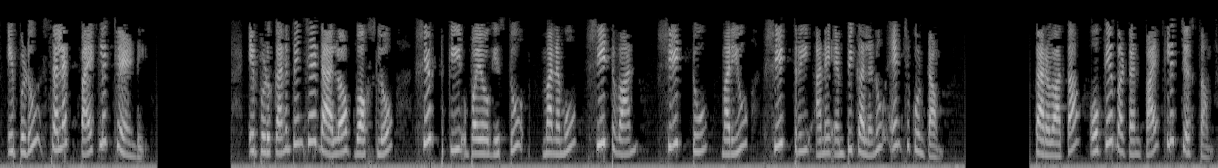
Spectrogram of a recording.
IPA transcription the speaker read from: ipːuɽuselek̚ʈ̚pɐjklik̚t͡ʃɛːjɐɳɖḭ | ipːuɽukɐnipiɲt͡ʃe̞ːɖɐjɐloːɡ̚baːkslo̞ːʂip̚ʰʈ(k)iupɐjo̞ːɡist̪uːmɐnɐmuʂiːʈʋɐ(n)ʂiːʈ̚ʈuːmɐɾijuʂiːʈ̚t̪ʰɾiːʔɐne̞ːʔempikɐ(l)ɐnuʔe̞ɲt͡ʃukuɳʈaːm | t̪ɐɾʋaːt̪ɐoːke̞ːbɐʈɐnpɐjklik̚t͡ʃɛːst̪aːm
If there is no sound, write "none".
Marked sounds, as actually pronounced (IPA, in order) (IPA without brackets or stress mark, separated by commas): k, n, l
